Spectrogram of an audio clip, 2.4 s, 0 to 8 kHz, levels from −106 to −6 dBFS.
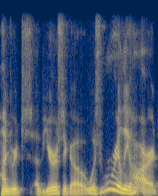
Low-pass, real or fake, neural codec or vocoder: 7.2 kHz; real; none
